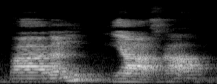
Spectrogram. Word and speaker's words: पादन्यासा: पादन्यासा, यहाँ पर पादन्यासा इस प्रकार से उच्चारण नहीं होना चाहिए, क्योंकि हलंत नकार वहां पर उसको हम पूर्ववर्ती स्वर में जोड़ के आकर ना बोलेंगे। पादन्यासा जब मिलाएंगे पादन्यासा, पादन्यासा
